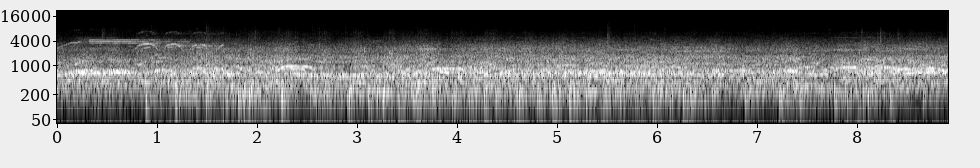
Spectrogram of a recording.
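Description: A large stadium crowd roars and chants steadily outdoors.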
